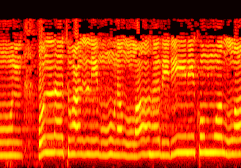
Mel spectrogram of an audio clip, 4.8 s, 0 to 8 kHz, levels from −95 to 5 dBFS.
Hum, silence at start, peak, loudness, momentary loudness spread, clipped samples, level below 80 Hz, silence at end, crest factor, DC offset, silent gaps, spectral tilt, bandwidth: none; 0 s; -6 dBFS; -19 LUFS; 4 LU; under 0.1%; -68 dBFS; 0 s; 16 dB; under 0.1%; none; -6.5 dB/octave; 5.8 kHz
